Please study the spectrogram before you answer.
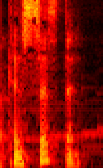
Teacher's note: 美式发音那个 T 要发成 D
